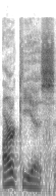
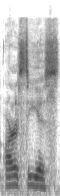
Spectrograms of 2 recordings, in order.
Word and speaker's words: Arceus: the next announcement was is called pokemon legends arceus uh which in the trailer they pronounced it arceus and i learned that i have been saying arceus this whole time which is wrong but i'm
